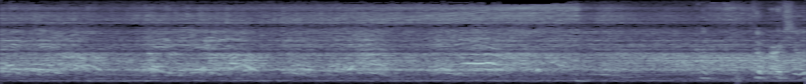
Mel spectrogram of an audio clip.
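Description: Television game-show soundtrack: excited voices talking and exclaiming over background music, with no clear words.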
